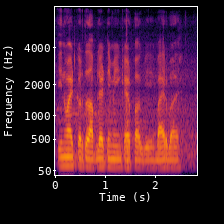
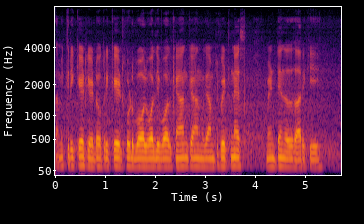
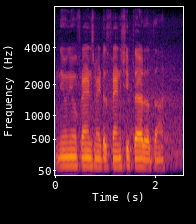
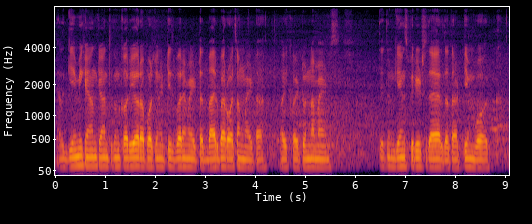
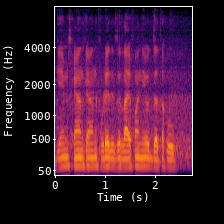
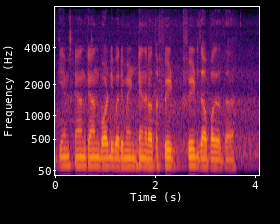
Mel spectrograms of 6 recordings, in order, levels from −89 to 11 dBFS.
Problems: constant background noise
